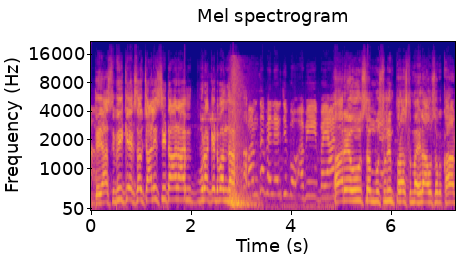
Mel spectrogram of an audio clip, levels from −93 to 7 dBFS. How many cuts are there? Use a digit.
1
